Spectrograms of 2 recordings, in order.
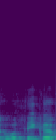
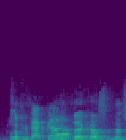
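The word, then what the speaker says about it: ootheca: It's the long tube is called the Utheca or Utheca? Some people pronounce it differently.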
